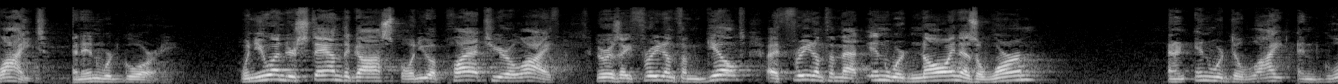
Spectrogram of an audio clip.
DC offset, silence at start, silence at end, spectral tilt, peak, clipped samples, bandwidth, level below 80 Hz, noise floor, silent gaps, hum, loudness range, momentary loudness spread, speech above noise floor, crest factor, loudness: under 0.1%; 0 s; 0 s; -4.5 dB/octave; 0 dBFS; under 0.1%; 15.5 kHz; -62 dBFS; -53 dBFS; none; none; 3 LU; 11 LU; 39 dB; 14 dB; -14 LUFS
